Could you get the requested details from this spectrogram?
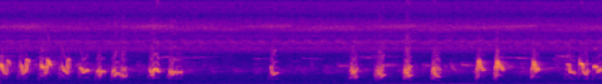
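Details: Yellow-vented bulbul song for luring wild birds in forest or garden: a rapid run of sharp bubbly notes, a pause, then spaced chirps, with a faint low rumble in the second half.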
